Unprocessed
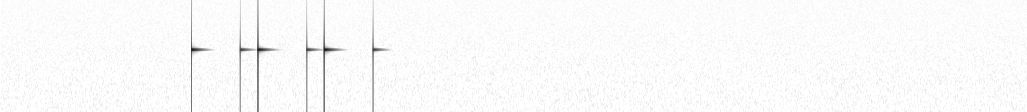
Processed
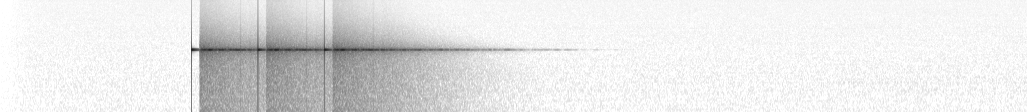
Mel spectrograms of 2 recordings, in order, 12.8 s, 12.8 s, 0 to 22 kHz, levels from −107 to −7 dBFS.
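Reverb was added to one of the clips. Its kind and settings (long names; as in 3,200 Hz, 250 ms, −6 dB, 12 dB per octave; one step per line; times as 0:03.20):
dense smooth reverb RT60 3.6 s, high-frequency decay 0.75×, pre-delay 100 ms, DRR −4.5 dB
level −3 dB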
